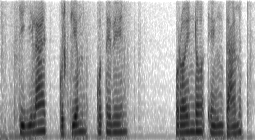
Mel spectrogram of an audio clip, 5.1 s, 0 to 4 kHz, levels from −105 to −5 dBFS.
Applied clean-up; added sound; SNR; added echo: neural mask model RNNoise.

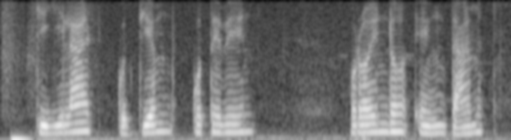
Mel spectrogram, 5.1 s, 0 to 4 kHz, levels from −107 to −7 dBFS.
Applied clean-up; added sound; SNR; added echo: none; none; none; none.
